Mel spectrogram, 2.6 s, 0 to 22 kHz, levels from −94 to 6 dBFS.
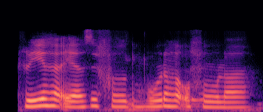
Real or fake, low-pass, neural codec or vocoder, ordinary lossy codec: fake; 7.2 kHz; codec, 16 kHz, 2 kbps, X-Codec, HuBERT features, trained on balanced general audio; none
